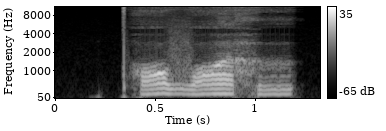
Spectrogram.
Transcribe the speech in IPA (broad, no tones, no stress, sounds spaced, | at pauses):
pʰ ɔ v ɔ ɐ̯ h ɯ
